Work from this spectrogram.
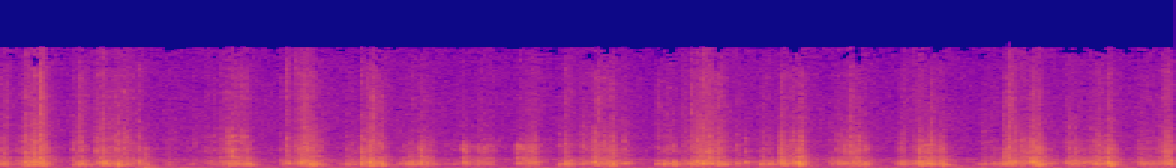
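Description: Long, sharp red nails scratch and tap the top of a hollow, empty woven straw hat crown. Repeated short, dry, rustling scrapes pulse in quick bursts, centered in the midrange with a bright, papery hiss. Each stroke fades almost instantly with no ring.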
